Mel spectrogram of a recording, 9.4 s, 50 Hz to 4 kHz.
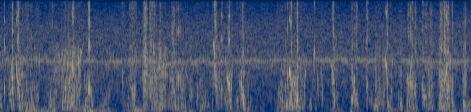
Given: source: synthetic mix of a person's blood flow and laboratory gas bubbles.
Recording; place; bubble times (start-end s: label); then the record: Doppler ultrasound of blood flow; precordium
0.00-0.81 s: bubbles
0.96-1.89 s: bubbles
2.41-2.49 s: bubbles
2.57-2.75 s: bubbles
2.82-3.87 s: bubbles
3.90-4.20 s: bubbles
4.24-4.67 s: bubbles
4.70-5.04 s: bubbles
5.50-6.49 s: bubbles
6.60-6.79 s: bubbles
7.00-7.19 s: bubbles
7.29-7.86 s: bubbles
7.93-8.05 s: bubbles
8.11-8.36 s: bubbles
8.40-8.70 s: bubbles
8.72-9.12 s: bubbles
9.21-9.38 s: bubbles
From the record:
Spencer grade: 4 (maximum detectable bubble signal sounding continuously throughout systole and diastole of every cardiac period, and overriding the amplitude of the normal cardiac signals); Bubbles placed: anywhere in the cardiac cycle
